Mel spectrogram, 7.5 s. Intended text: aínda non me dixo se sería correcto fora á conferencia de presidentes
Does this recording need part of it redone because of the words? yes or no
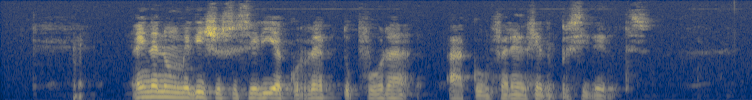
no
